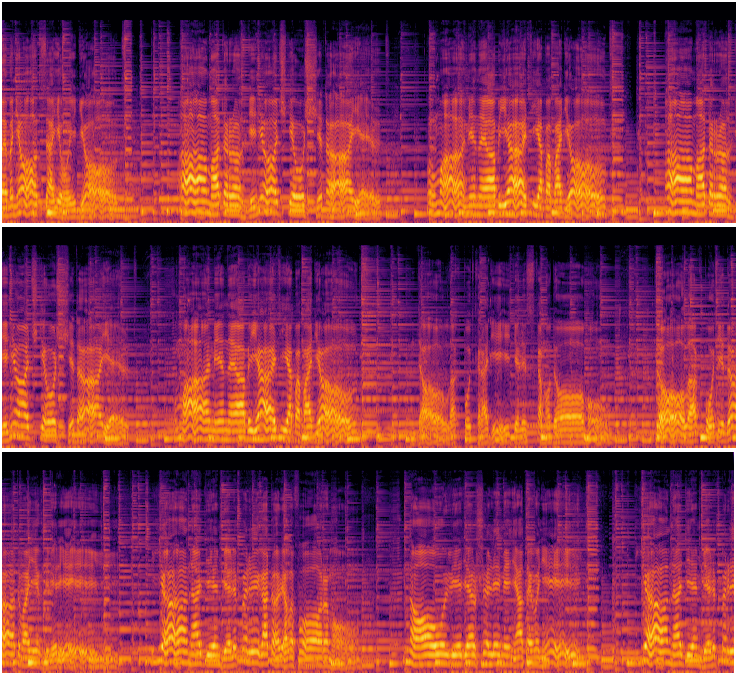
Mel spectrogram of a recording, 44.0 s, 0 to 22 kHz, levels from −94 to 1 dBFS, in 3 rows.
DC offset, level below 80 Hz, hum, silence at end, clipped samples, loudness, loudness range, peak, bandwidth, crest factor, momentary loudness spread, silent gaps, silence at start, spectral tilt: under 0.1%; -44 dBFS; none; 0 s; under 0.1%; -15 LUFS; 4 LU; 0 dBFS; 14 kHz; 14 dB; 12 LU; none; 0 s; -6.5 dB/octave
